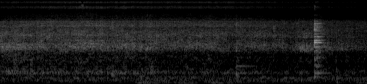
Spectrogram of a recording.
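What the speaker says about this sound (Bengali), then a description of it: "হলুদ, দিয়ে এটাকে একটু নাড়াচাড়া করবো" Potatoes and pointed gourd with turmeric are stirred in a hot pan, a soft, steady sizzle with light scraping and one short clink of the utensil near the end.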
